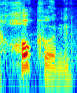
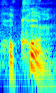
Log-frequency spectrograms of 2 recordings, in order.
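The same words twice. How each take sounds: First: The stress is on the first syllable. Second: The stress is on the second syllable. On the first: The speaker calls it wrong. "you don't say Hokun" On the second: The speaker calls it right. "the accent's over the U, so you don't say Hokun, you say Hokun"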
